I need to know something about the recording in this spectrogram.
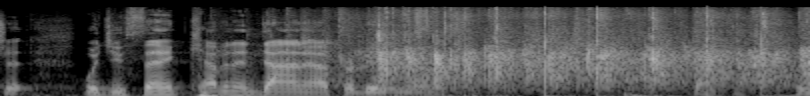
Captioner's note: applause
